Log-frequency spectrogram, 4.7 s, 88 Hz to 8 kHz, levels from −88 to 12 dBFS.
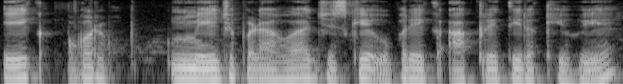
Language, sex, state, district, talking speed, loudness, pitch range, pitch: Hindi, male, Uttar Pradesh, Lalitpur, 165 wpm, -18 LUFS, 100-115 Hz, 105 Hz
